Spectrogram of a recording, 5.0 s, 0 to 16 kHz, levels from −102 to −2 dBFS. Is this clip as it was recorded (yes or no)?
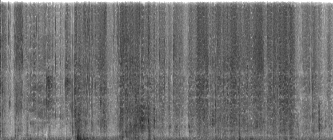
yes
